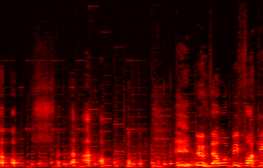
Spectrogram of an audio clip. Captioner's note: laughs in disbelief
